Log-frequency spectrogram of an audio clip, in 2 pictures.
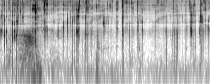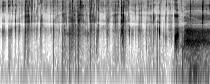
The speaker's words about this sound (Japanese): では、乳首の方もいじりながらお耳を舐めさせていただきますね。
